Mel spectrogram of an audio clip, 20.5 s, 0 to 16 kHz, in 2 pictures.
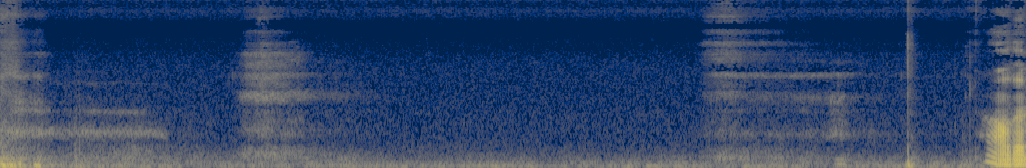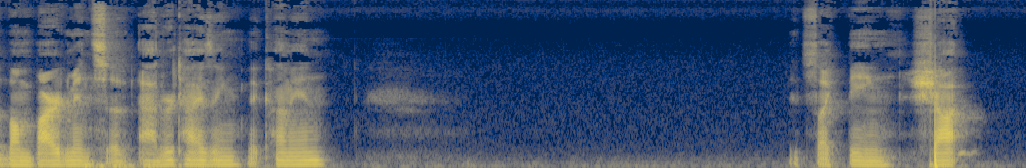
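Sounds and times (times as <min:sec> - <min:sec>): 
slow deep breathing in a breathing exercise: 0:00.0 - 0:03.8, 0:07.0 - 0:08.9, 0:13.8 - 0:15.0
speech: 0:09.9 - 0:13.6, 0:18.3 - 0:20.0.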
